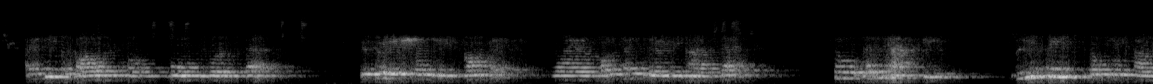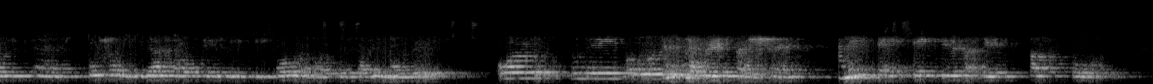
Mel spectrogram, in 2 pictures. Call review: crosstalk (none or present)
present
